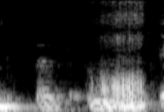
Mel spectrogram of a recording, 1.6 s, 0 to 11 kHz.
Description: Luca 4 months old boy Boston Terrier snoring LOL !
